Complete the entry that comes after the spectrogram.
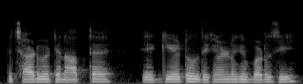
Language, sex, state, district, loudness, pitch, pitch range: Garhwali, male, Uttarakhand, Uttarkashi, -26 LUFS, 120 Hz, 115-120 Hz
